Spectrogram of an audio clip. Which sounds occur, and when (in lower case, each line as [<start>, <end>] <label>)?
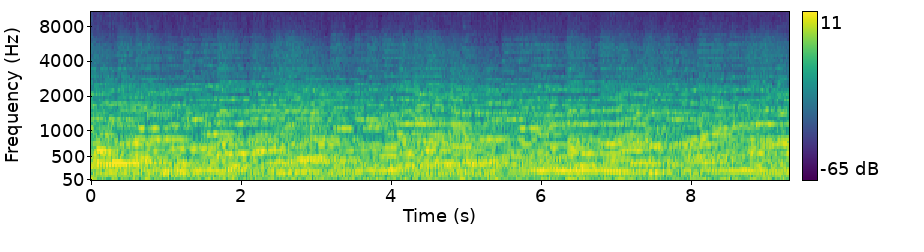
[0.00, 9.30] change ringing (campanology)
